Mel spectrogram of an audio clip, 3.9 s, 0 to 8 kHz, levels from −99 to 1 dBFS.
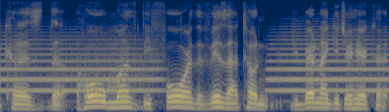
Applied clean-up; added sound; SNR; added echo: none; Brass instrument; 8 dB; none.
